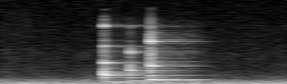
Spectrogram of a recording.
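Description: Phone message notification: a quiet, bright three-note chime in quick succession, ringing briefly before fading into near silence.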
